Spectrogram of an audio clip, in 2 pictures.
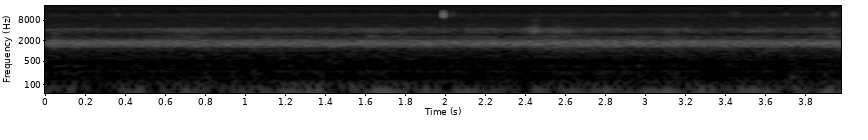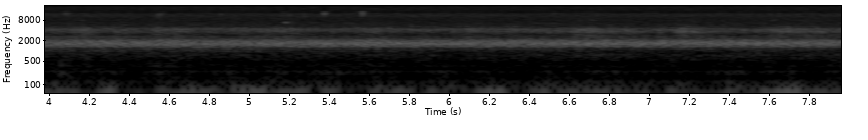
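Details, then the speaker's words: Hunter (CEI) Low Profile V ceiling fan from 2003 running on low after bearing replacement: only a soft, steady low hum, much quieter than before, with a slight wobble. "It's much quieter with new bearings, and still has a little wobble, and it blows good amount of air."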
